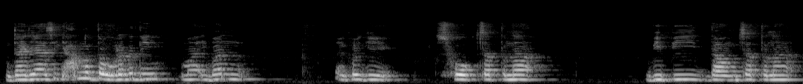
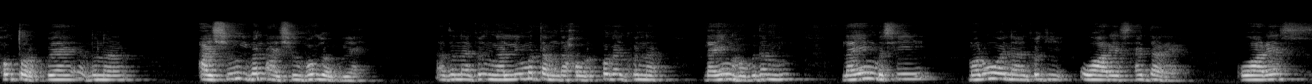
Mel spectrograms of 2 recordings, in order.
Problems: background sounds at intervals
